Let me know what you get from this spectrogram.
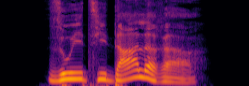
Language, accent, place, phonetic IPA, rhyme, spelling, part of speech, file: German, Germany, Berlin, [zuit͡siˈdaːləʁɐ], -aːləʁɐ, suizidalerer, adjective, De-suizidalerer.ogg
- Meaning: inflection of suizidal: 1. strong/mixed nominative masculine singular comparative degree 2. strong genitive/dative feminine singular comparative degree 3. strong genitive plural comparative degree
